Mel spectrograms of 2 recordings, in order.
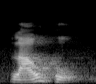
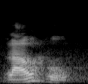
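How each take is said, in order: The two takes are said the same way.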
